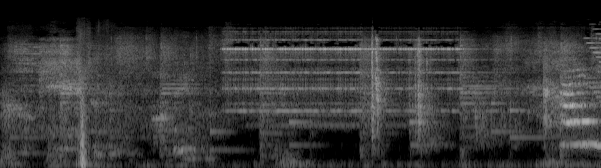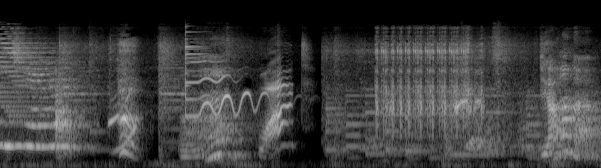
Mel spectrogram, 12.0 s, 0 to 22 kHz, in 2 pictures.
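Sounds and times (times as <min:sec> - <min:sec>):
background music: 0:00.0 - 0:12.0
electronic ringtone tone: 0:02.2 - 0:05.4, 0:07.8 - 0:09.0.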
